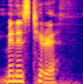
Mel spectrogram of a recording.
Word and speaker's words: Minas Tirith: Wait, Minas Tirith. That's how you say it. I had to get the accent.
